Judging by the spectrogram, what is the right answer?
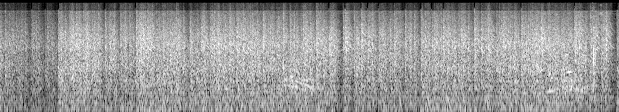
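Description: Sustained gunfire from Tundran troops in the Battalion Wars video game, a dense continuous rattle of rifle and machine-gun shots that runs loud and steady, with possible faint voices mixed in.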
